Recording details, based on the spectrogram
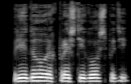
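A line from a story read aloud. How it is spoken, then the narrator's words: Resigned sigh. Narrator (Russian): обреченно вздохнул проповедник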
